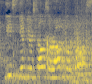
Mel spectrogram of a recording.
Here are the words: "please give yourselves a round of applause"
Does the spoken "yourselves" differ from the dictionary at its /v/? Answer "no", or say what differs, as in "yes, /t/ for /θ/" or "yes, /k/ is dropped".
yes, /v/ is dropped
